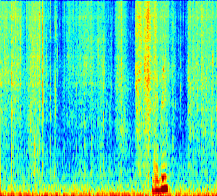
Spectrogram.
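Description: Soft crinkling and rustling as the back of a small journal made from recycled trash is folded in, low and close, with a brief spoken word partway through.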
